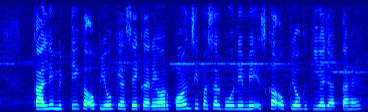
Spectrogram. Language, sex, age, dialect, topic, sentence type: Hindi, female, 18-24, Awadhi Bundeli, agriculture, question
